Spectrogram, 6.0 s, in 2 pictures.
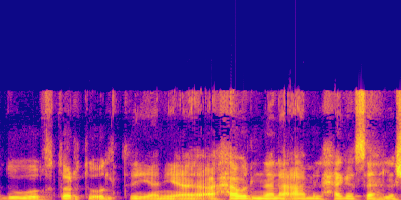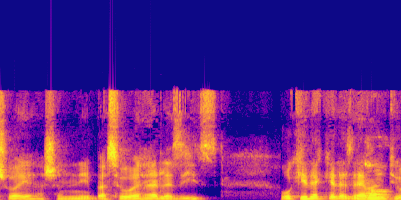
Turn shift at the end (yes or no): no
